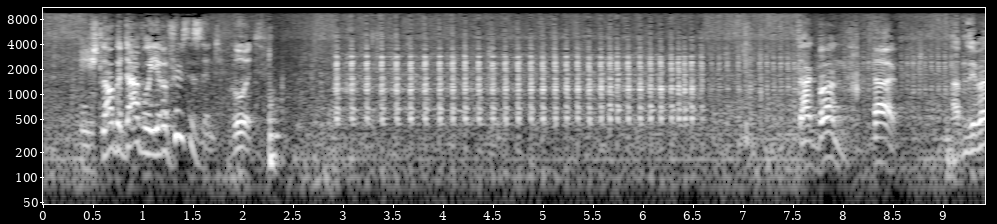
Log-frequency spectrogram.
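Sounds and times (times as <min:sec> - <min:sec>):
speech: 0:00.4 - 0:02.5, 0:07.6 - 0:09.4
Geiger counter clicking: 0:02.9 - 0:09.4.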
